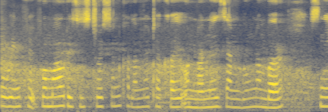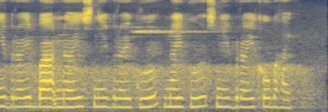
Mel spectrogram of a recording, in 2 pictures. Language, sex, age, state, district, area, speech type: Bodo, female, 30-45, Assam, Chirang, urban, read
